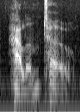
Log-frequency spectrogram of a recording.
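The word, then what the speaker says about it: Hal-an-Tow: furry and the other howland toe how do you spell that elizabeth did so pronouncing toe to rhyme with no john listened carefully probably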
